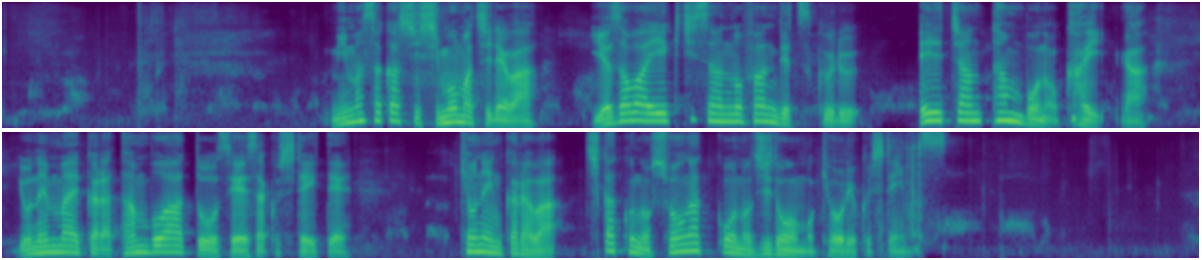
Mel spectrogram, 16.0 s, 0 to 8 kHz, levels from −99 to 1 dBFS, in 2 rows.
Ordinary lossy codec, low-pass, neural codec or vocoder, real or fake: none; none; codec, 16 kHz, 4 kbps, X-Codec, HuBERT features, trained on LibriSpeech; fake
